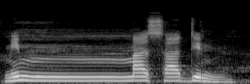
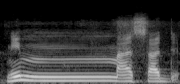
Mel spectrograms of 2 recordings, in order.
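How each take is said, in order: First: The final vowel ending is pronounced. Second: The final vowel ending is dropped. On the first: This is the full written form. "kalimat asli" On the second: This is how it is read when stopping. "cara membacanya"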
